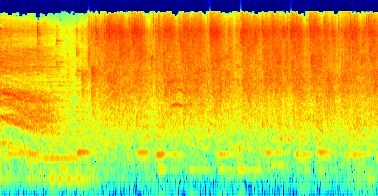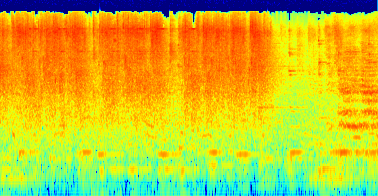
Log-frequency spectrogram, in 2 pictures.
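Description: A children's choir finishes a song, its last sung notes fading in the first second or two, followed by about ten seconds of applause and clapping. Short low instrument notes keep stepping along underneath, and the choir starts singing again at the very end.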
